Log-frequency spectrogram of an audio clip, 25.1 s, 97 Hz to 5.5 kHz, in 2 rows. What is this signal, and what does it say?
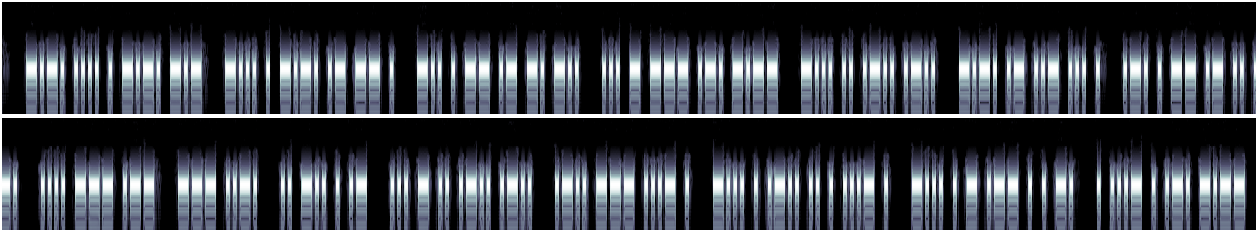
Morse code, heard as a keyed tone, about 34 wpm, 500 Hz. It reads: CHECK BECAME DEMAND STORY BILL CAUSE REMAIN HOW OF IDEA STILL LOVE BELIEVE BETWEEN EVERY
